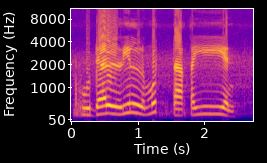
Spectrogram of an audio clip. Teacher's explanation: Jadi fathah tainnya tidak dibaca jelas, dibacanya itu dileburkan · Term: idgham bila gunah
